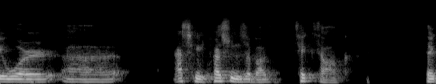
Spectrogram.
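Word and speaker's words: TikTok: uh asking questions about Tik Tok they couldn't even pronounce Tik Tok correctly uh they pronounce pronounce it as a Tic Tac um which is uh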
